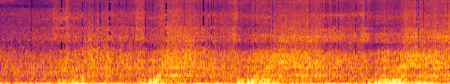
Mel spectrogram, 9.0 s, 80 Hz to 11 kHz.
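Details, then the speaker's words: 1980 MGB four-cylinder, twin carburettors just balanced after fixing throttle linkage where the front carb moved first, after head gasket replacement and timing: engine idles then blips up cleanly and drops back smoothly, both carbs pulling together; normal revving. "okay so now that the carbs are balanced we can actually set about tuning them because um obviously if they're not in balance you're never going to be able to tune them"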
